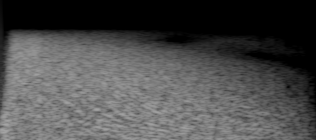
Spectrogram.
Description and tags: This sound is suitable to mix in a fading tail of a commercial jingle
flanger, jingle, noise, phase, radio, tail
